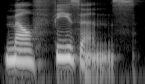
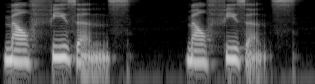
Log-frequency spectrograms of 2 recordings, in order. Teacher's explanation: 3 syllables with the stress on the second. The sance collapses to zuns.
